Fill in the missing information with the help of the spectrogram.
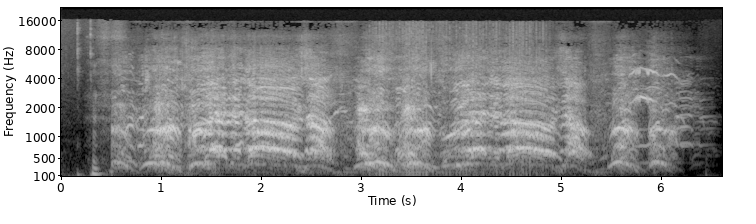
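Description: A high school football team from Michigan shouts a rhythmic team chant from 1990 in unison, loud young male voices with repeated bursts separated by short pauses, used as a team and fan chant.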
